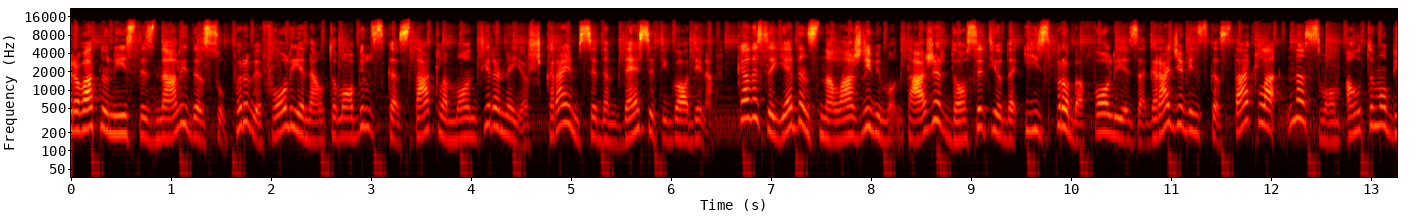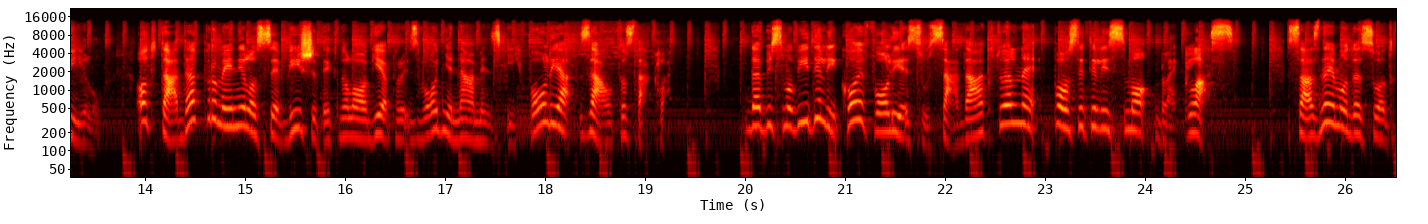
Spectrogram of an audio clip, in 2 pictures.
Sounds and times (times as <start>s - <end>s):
Speech: 0.0s - 19.3s, 20.0s - 26.5s
Music: 0.0s - 26.5s.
